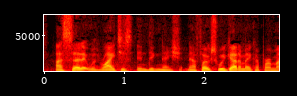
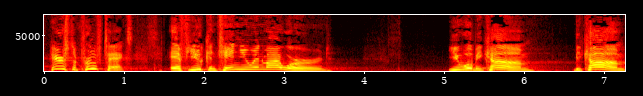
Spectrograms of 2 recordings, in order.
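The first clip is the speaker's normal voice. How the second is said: louder, higher, slow-building sermon delivery; full-force preaching; 5 semitones higher, 7 dB louder than usual. Acted. Preacher pounds the scripture home to the congregation, loud and high. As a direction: drive the text home from the pulpit.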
